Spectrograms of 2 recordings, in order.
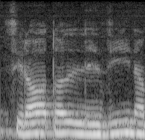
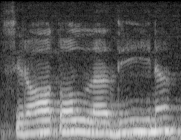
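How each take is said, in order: First: "अल्लज़ीना" mispronounced as "allezina"; wrong vowel demo. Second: "अल्लज़ीना" with an "a" after the doubled lam; correct vowel demo. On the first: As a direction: put a kasra under the lam of "अल्लज़ीना". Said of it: "ये बहुत बड़ी गलती है". ("अल्लज़ीना" में लाम के नीचे कसरा) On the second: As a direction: say "अल्लज़ीना" with fatha on lam, not kasra. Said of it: "लाम के नीचे कसरा पढ़ते हैं". ("अल्लज़ीना" में लाम पर ज़बर) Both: Shown as a demonstration.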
